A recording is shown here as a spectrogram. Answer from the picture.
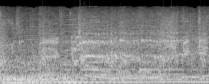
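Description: Background music over a 1:10 scale radio-controlled touring car driving on concrete, its tyres skidding.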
